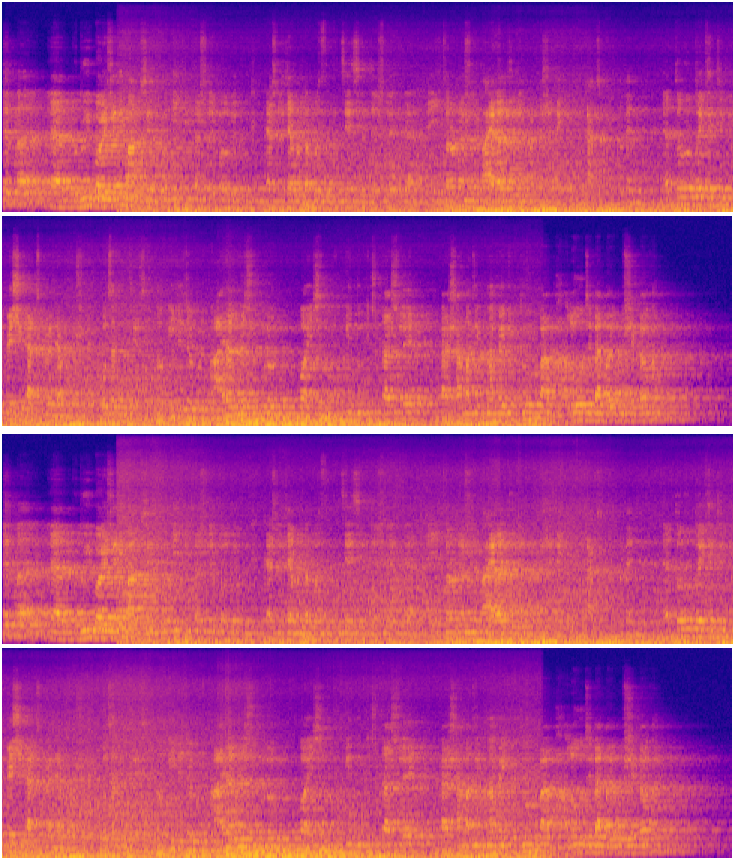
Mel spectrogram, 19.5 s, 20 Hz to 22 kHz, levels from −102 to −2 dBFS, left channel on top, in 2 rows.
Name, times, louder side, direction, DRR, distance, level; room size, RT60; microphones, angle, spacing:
voice 1, 0.0-3.2 3.5-8.4 8.8-13.4 13.7-15.2 15.6-18.5, equal, ahead, -6 dB, 2.8 m, -28 dB
Ocean, 1.5-16.9, right 1 dB, 40° right, 0.7 m, -25 dB
19.0 x 16.0 x 2.3 m, 2.7 s
head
